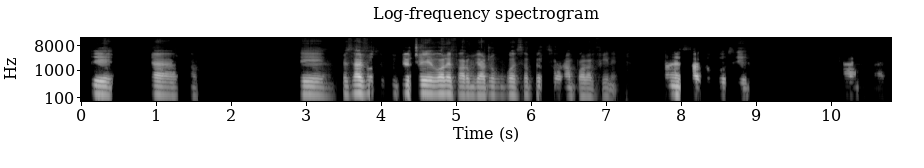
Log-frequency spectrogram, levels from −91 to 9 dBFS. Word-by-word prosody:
Sì. 135 -4 +3 0.5
Certo. 125 -3 -3 1.4
Sì. 130 -2 -2 0.2
Pensavi 145 +1 +7
fosse 145 0 -12
più 135 - -24
piacevole 145 -1 +4
fare 130 -2 -3
un 125 - -9
viaggio 125 +1 -2
con 125 0 -23
questa 130 0 -6
persona, 125 -1 -11
poi 115 - -7
alla 115 -1 -8
fine 115 -1 -21 0.7
non 140 - +2
è - - +6
stato 130 -1 -1
così. 115 -2 -14 1.3
Sempre. 125 -1 -14
130 Hz, 115 wpm, -26 LUFS, 125-135 Hz, 1.4 s, Pensavi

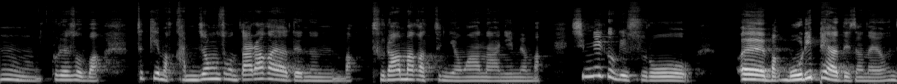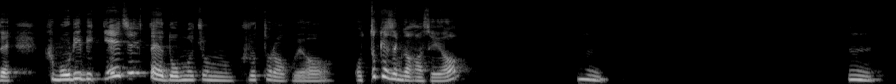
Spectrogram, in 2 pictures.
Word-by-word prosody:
음. 205 -6 -4
그래서 210 -3 -1
막 170 -1 -5 0.3
특히 280 -1 -2
막 - - -4
감정선 235 +2 0
따라가야 225 -2 +2
되는 175 -2 -5
막 165 0 -14
드라마 225 +2 +2
같은 200 -3 -4
영화나 175 0 -5
아니면 165 0 -7
막 - - -13 0.2
심리극일수록 200 - 0 0.5
예. 230 -3 +11
막 200 0 0
몰입해야 225 - +7
되잖아요. 170 -1 -4
근데 190 -2 -2 0.3
그 - - -13
몰입이 240 +3 +2
깨질 - - -1
때 225 - +3
너무 200 +1 -1
좀 190 -4 -7
그렇더라고요. 175 - -8 0.2
어떻게 350 - -2
생각하세요? 175 - -3 1.1
음. 220 -2 -5 2.4
음. 210 -2 -4
205 Hz, 250 characters per minute, -23 LUFS, 180-230 Hz, 2.4 s, 예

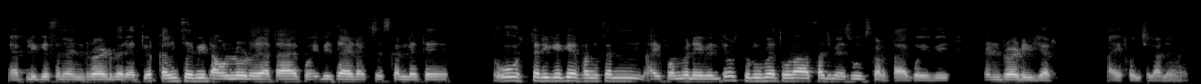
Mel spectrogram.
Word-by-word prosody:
Application 120 +2 -3
Android 120 +1 +1
में 125 - +5
रहती 115 +5 -1
हैं 155 - +5
और - - -27
कहीं 150 +2 +2
से 155 - +5
भी 155 0 +3
डाउनलोड 140 -1 +3
हो 130 - +2
जाता 130 0 +4
है, 130 - +4
कोई 125 0 -7
भी 130 -1 -3
साइट 125 -1 +3
एक्सेस 125 0 -4
कर - - -1
लेते 120 0 -1
हैं। 120 - -3 0.5
तो 175 +1 +2
उस 170 - -4
तरीके 165 -1 +3
के 170 0 +4
फ़ंक्शन 155 -1 -1
आईफ़ोन 135 +1 -2
में 145 - +3
नहीं 140 -1 +2
मिलते 140 +6 -1
और 190 - 0
शुरू 160 -4 -1
में 165 - +5
थोड़ा 150 0 +5
असहज 145 -1 0
महसूस 135 -1 -4
करता 105 - -2
है 105 0 0
कोई 100 -1 -1
भी 105 +2 -7 0.4
ऐन्ड्रॉइड 115 0 +1
यूज़र 110 -2 -2 0.6
आईफ़ोन 105 0 -6
चलाने 95 -1 -7
में। 95 0 -16
130 Hz, 220 wpm, -22 LUFS, 115-150 Hz, 0.6 s, में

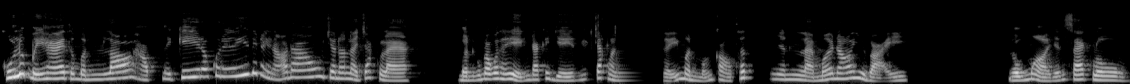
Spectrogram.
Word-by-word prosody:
cuối 320 +5 +8
lớp 450 - +11
12 265 +3 +5
tụi 255 -2 -1
mình 230 -1 -2
lo 280 +6 +3
học 210 -3 -4
này 250 - -4
kia 335 +2 +3
đâu 360 0 +1
có 405 - -2
để 370 - -3
ý 400 - +3
tới - - +3
này - - -3
nọ 285 - -2
đâu, 335 +3 -1
cho 300 - +1
nên 270 -1 -1
là 235 - 0
chắc 300 +2 -6
là 180 -3 0 0.5
mình 190 -1 -1
cũng 215 +4 -4
đâu 250 - +4
có 270 - +5
thể 250 -2 +1
hiện 205 -5 +3
ra 220 - 0
cái 270 - -3
gì, 175 -1 -1 0.2
chắc 295 -5 -2
là 210 - -2 0.5
nghĩ 165 +7 -4
mình 220 -9 -1
vẫn 165 +5 -7
còn 210 -6 -4
thích 300 - +1 0.2
nên 235 -2 -3
là 185 -4 0
mới 205 +8 -1
nói 265 +3 +1
như 280 -4 +2
vậy. 180 +5 -4 1.0
Đúng 185 +4 +2
rồi, 210 -9 +1
chính 180 +5 -4
xác 230 0 0
luôn. 190 -4 +1
235 Hz, 260 wpm, -21 LUFS, 195-285 Hz, 1.0 s, lớp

